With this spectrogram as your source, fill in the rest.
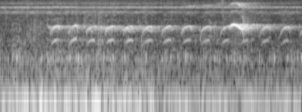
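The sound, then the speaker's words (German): Forest birds chirp in a quick, steady run of repeated calls over a constant high insect-like drone, with a soft rushing murmur of a gurgling jungle stream underneath and no voices; recorded in a national park forest. “Und ich würde vorschlagen, wir lauschen jetzt noch ein bisschen dem Gurgeln des Wassers und den Vögeln des Waldes, die ich dort für euch aufgezeichnet habe.”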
